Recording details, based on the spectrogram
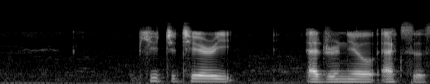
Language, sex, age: English, male, 18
